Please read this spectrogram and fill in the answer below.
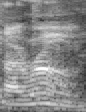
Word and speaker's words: Tyrone: play in the show I play Tyrone okay and you even say it like you own it like Tyrone like what's your name my friends call me it's Tyrone uh this is relatively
